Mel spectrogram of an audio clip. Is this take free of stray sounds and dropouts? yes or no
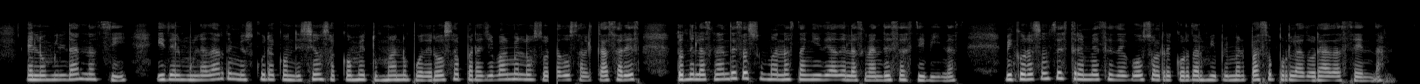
no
